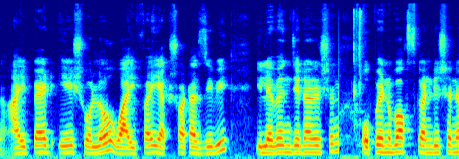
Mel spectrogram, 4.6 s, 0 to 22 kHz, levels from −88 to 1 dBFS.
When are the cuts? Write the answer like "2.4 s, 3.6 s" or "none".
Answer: 3.4 s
